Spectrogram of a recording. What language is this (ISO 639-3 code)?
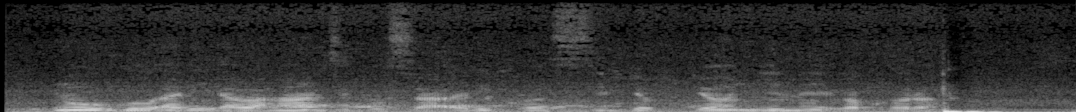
kin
